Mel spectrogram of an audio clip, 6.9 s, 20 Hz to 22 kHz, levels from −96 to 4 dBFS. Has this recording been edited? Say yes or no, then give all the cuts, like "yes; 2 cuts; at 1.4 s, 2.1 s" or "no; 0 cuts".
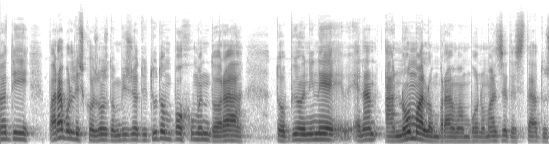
no; 0 cuts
